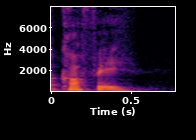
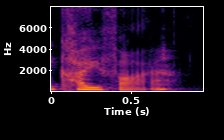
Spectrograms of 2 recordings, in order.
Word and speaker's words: Ko-fi: Is it pronounced Ko-fi or coffee? – I say Ko-fi. – I think Ko-fi sounds cooler, doesn't it? – Yeah, yeah.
